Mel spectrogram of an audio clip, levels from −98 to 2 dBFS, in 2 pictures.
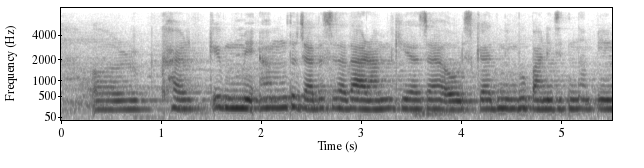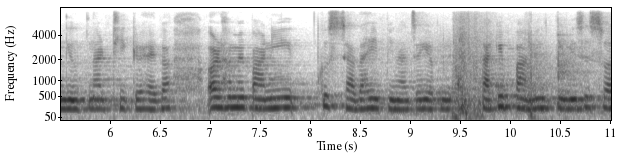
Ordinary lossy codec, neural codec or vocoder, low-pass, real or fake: none; none; 7.2 kHz; real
